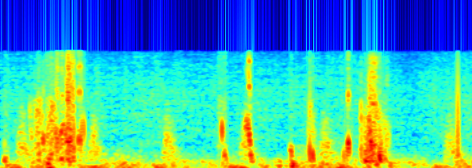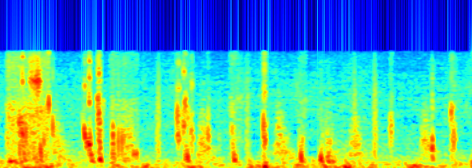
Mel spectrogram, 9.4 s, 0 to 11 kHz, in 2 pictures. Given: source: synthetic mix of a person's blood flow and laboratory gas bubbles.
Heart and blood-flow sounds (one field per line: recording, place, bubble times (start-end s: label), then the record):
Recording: Doppler ultrasound of blood flow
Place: subclavian vein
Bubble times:
0.03-0.10 s: bubbles
0.28-0.86 s: bubbles
2.18-2.29 s: bubbles
2.43-2.56 s: bubbles
2.89-2.94 s: bubbles
3.06-3.18 s: bubbles
3.40-3.53 s: bubbles
3.58-3.91 s: bubbles
4.78-5.29 s: bubbles
5.53-5.77 s: bubbles
5.81-6.11 s: bubbles
6.46-6.66 s: bubbles
6.79-6.83 s: bubbles
7.01-7.15 s: bubbles
7.33-7.40 s: bubbles
7.70-7.79 s: bubbles
7.90-8.08 s: bubbles
8.61-8.67 s: bubbles
9.01-9.09 s: bubbles
9.21-9.29 s: bubbles
From the record:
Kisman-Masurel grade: 233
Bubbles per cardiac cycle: several, 3 to 8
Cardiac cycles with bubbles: 50 to 99%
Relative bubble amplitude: loud (0.450 to 0.775)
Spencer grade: 3 (all of the cardiac periods contain showers or single bubble signals, but not dominating or overriding the cardiac motion signals)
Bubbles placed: anywhere in the cardiac cycle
